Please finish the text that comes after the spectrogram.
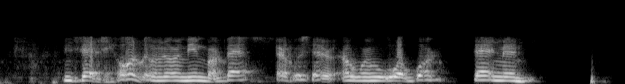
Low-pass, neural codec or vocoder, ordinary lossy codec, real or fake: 3.6 kHz; codec, 24 kHz, 0.9 kbps, WavTokenizer, small release; Opus, 32 kbps; fake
